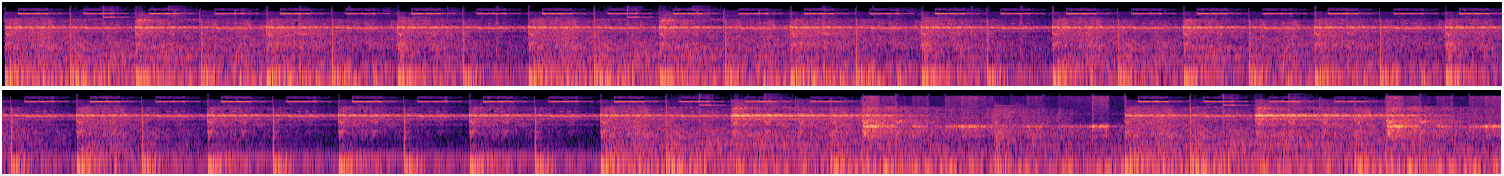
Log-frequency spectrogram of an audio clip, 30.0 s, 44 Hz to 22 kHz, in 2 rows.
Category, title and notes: Music > Multiple instruments
Demo Track #3024 (Industraumatic)
Sci-fi, Ambient, Underground, Noise, Industrial, Games, Cyberpunk, Horror, Soundtrack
